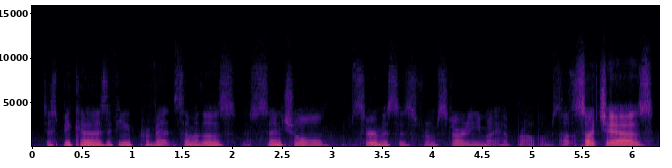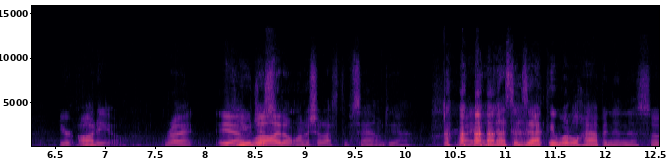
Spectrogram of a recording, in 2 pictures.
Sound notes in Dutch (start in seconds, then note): 10.3 gniffelt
